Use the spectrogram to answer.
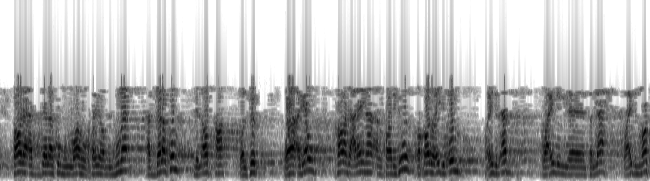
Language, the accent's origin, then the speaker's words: Arabic; Egypt; النساء عندنا في مصر عندهم خميس رجب لابد أن يصام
